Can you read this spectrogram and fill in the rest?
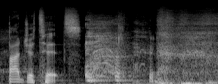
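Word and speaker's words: Bajčetić: Bajcetic. Bajcetic. I think he's or playing... Or if you're Scouse, Bajcetic.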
